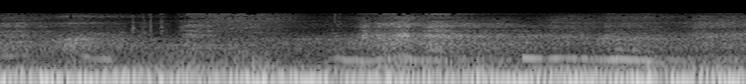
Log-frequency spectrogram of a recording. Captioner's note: Juliette moaning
